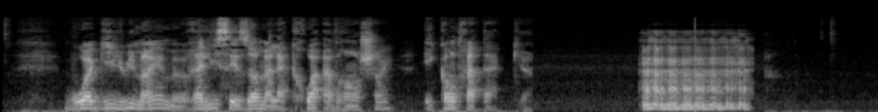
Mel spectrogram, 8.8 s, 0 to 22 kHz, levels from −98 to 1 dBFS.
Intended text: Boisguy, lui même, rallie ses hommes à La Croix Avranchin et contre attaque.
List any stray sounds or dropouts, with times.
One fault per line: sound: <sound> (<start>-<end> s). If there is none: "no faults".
sound: laugh (6.4-7.6 s)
